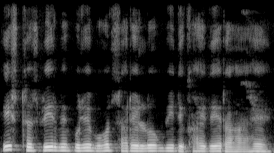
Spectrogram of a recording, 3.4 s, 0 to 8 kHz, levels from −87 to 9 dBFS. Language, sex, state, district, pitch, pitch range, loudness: Hindi, male, Arunachal Pradesh, Lower Dibang Valley, 140 Hz, 125-155 Hz, -13 LUFS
